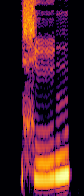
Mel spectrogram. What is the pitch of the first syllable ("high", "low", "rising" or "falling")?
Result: rising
